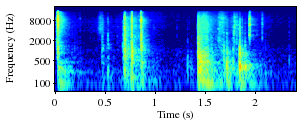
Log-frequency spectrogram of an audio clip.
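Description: Cardboard trading-card hobby boxes being handled on a table: a sharp knock at the start, then a few lighter taps and clicks.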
